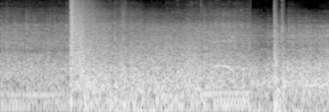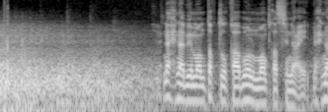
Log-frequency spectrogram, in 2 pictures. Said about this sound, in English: Here, Syrian army tanks and artillery target the militants' bastions.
